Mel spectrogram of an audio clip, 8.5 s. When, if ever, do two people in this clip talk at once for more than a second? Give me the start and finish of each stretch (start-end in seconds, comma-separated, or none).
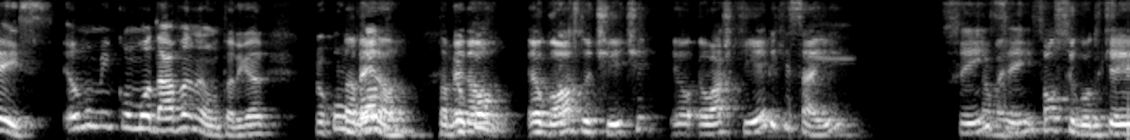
2.6-4.4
